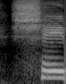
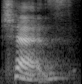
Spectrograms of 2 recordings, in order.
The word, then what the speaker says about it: chez: We would spell it S-H-A-Y instead of the French spelling, which is C-H-E-Z, because I want to make sure that nobody accidentally pronounces it ches.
